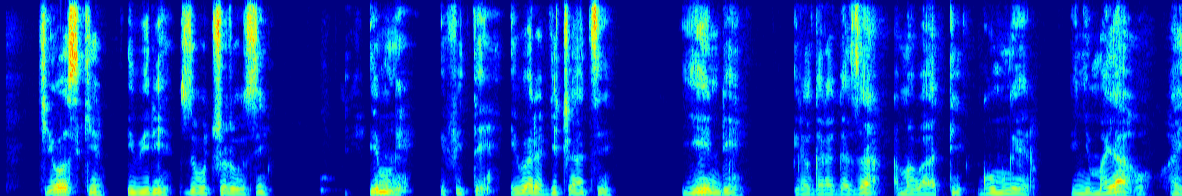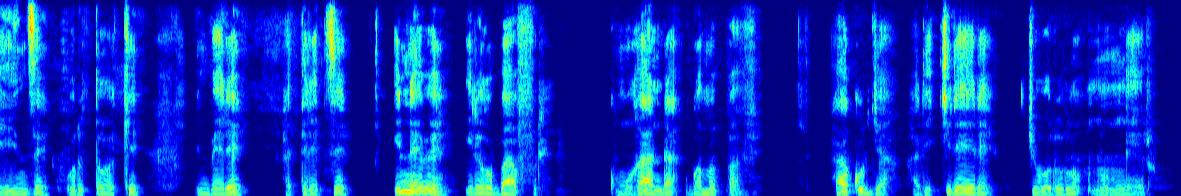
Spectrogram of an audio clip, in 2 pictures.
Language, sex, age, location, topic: Kinyarwanda, male, 36-49, Musanze, finance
